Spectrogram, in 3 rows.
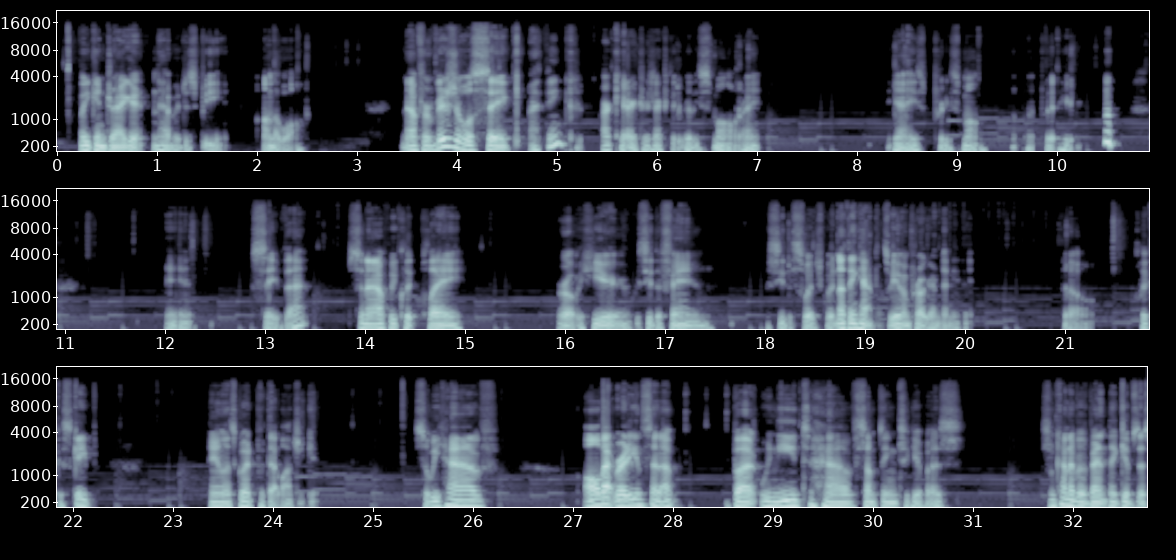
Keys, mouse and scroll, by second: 2.0-3.1 typing, 2.2-3.5 right drag, 4.3 click, 5.2-6.7 typing, 5.3-8.2 right drag, 8.1 s, 8.2 middle click, 9.0 click, 9.6-11.0 typing, 9.7-11.4 right drag, 13.3 click, 13.4 s, 14.1 click, 14.9 right click, 15.2 w, 16.3 a, 17.5-20.7 typing, 18.2 right click, 18.4 right click, 18.7 right click, 19.0 right click, 19.3 right click, 19.5 right click, 20.0 right click, 20.1 right click, 20.4 right click, 23.7 3, 24.5 right click, 25.4 click, 25.4 right click, 26.0-27.9 right drag.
